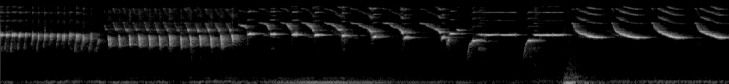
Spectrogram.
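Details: Caged canary in full song, used as a tutor and lure for captive canaries: a rapid pulsing rattle, then a string of falling whistled slurs and steady high tones, with one brief low thump.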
